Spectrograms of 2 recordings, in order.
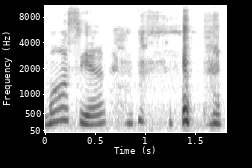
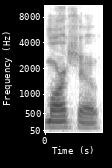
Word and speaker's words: Marcia: Masia instead of Marsha which is my American pronunciation.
